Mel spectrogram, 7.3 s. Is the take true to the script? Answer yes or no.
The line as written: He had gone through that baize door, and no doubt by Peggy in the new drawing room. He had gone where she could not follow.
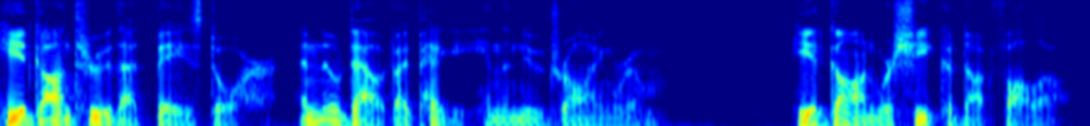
yes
